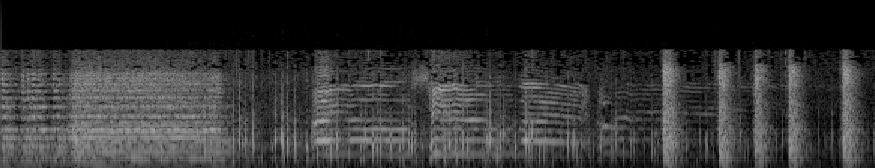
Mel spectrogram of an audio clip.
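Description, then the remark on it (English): The Lone Ranger's horse Silver gallops in loud hoof thuds near the end of the opening of The Lone Ranger old-time radio program, following a stretch of voices and a sustained tonal sound. The hoofbeats land in a quick, slightly uneven rhythm. “Fiery horse with the speed of light, a cloud of dust, and a hearty hi-yo, Silver, the Lone Ranger.”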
